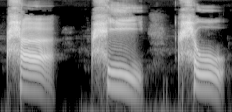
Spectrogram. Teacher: melafalkan H kecil itu dirasakan dari bagian tengah tenggorokan kita rasakan keluar dari sana alirkan dulu nafas berbisiknya baru masuk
